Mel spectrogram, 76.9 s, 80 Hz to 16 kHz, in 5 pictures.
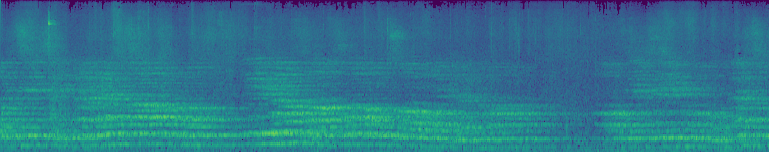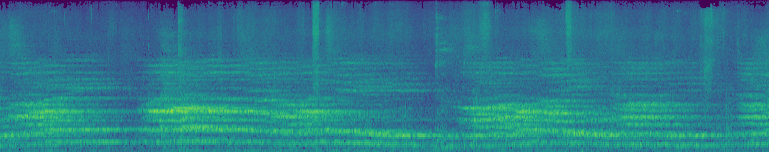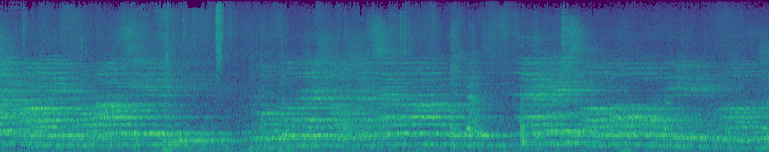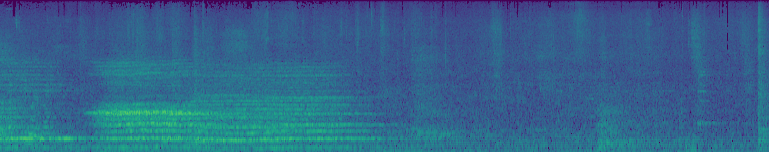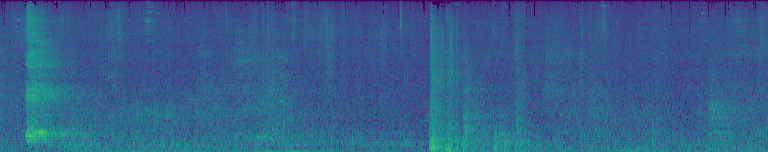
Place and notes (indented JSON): {
  "title": "Kostel svatého Ignáce Velikonoční mše - Easter Mass, people leaving the church",
  "date": "2013-03-28 19:19:00",
  "description": "The end of a worship in the church of Saint Ignatius at the Charles Square. Last evening before Easter during the Mass the bells sounds and after they get silent -\"fly to Rome\". The sound of bells until the Great Friday vigilia is replaced by clappers and rattles. During the Mass celebrated by the Jesuits, whom the church belongs was rattling discreetly suggested by two boys rhythmically klicking during the procession to the altar.",
  "latitude": "50.08",
  "longitude": "14.42",
  "altitude": "217",
  "timezone": "Europe/Prague"
}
